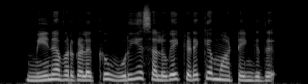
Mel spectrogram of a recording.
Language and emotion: Tamil, sad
